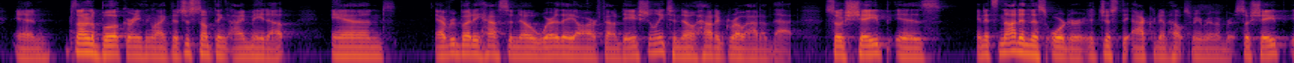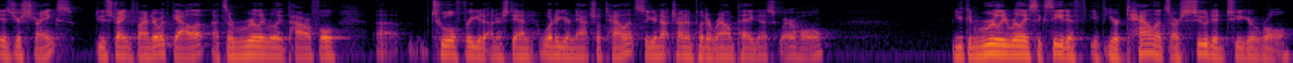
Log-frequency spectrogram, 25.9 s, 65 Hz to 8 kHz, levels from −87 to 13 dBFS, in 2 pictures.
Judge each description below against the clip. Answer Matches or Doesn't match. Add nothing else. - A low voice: Matches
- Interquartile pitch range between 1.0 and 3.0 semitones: Matches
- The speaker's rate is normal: Doesn't match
